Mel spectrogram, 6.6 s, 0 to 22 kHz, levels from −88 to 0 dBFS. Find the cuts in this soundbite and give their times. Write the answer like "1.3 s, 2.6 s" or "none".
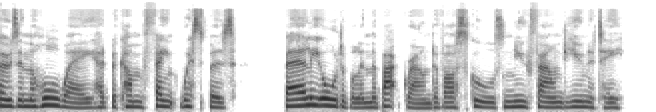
none

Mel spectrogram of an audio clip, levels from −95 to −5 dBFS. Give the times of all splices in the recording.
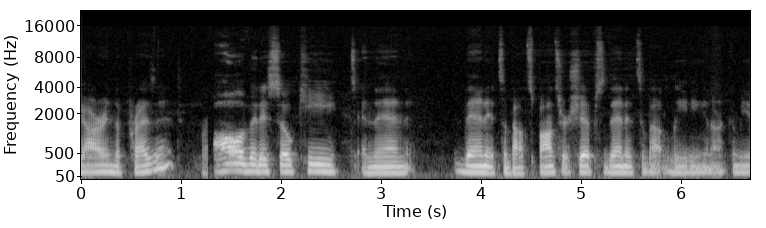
1.3 s, 2.7 s

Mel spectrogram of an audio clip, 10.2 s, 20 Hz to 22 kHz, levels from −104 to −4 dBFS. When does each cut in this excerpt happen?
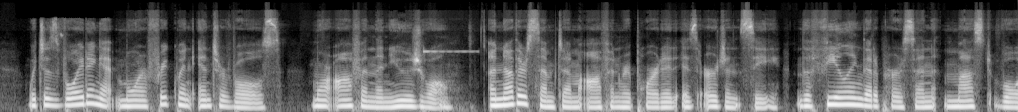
4.8 s, 7.9 s

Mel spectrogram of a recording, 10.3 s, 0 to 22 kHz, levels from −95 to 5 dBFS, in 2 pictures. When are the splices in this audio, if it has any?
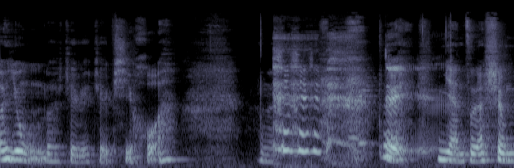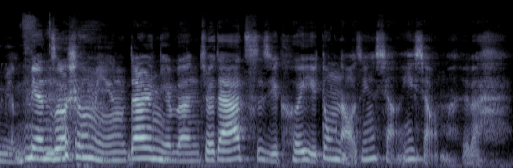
2.7 s

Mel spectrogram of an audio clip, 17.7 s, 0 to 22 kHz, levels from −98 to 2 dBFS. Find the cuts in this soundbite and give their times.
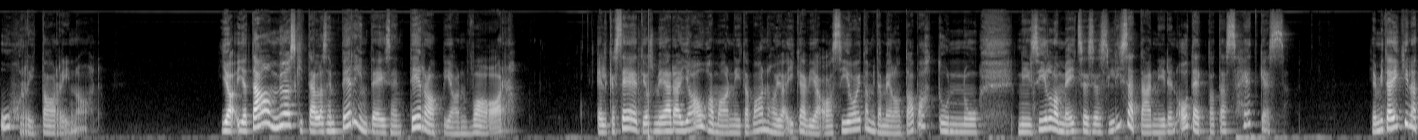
none

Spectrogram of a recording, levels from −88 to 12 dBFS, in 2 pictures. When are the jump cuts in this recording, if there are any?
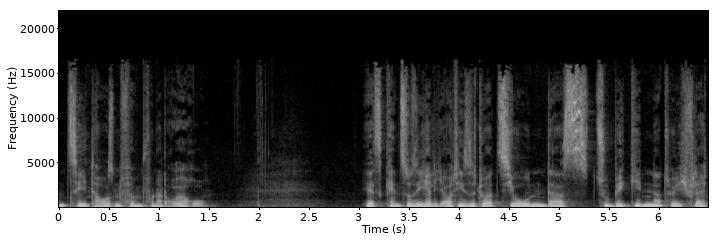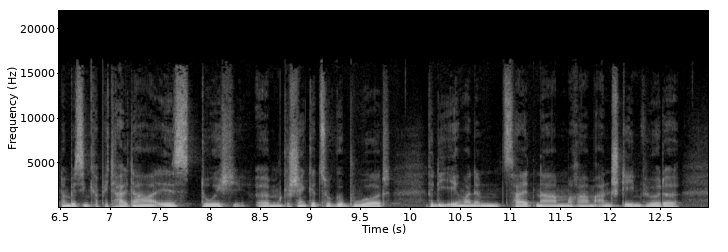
10.2 s

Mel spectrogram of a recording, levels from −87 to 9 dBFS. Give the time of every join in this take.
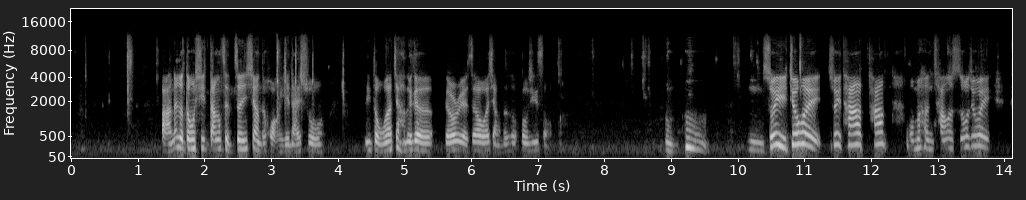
none

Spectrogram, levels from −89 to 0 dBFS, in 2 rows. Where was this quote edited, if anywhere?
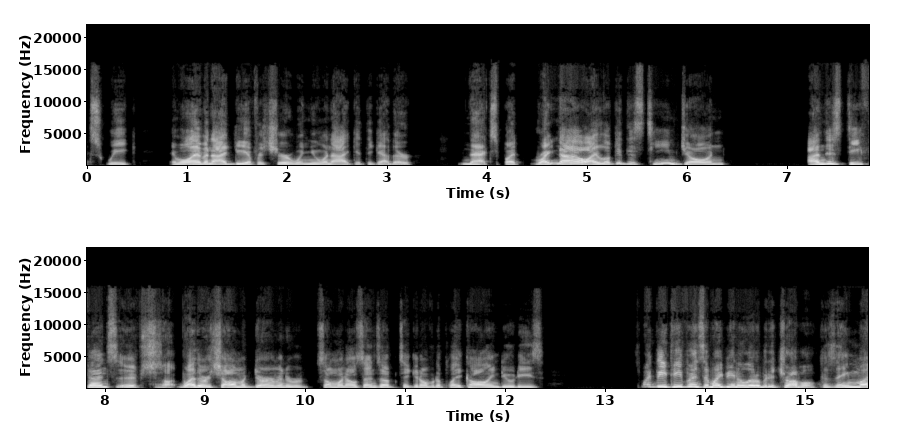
none

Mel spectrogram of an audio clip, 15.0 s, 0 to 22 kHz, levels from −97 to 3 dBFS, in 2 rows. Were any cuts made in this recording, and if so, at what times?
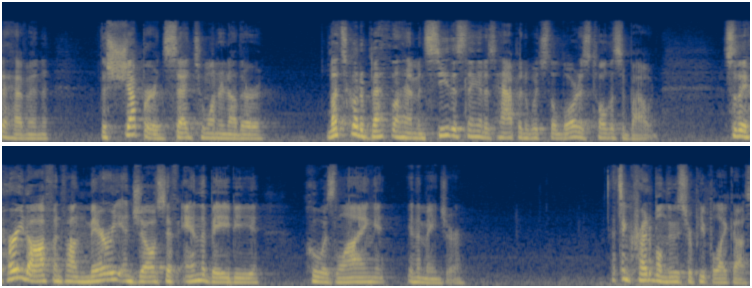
none

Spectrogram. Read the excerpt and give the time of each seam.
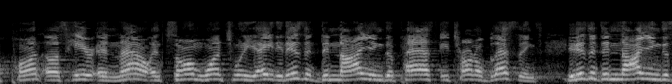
1.6 s

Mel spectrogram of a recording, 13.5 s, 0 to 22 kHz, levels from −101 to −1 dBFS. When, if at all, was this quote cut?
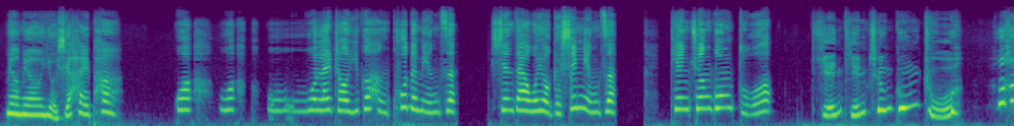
8.9 s

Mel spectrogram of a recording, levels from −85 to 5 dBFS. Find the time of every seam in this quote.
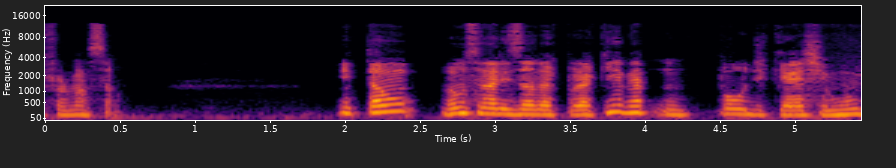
2.5 s, 4.0 s

